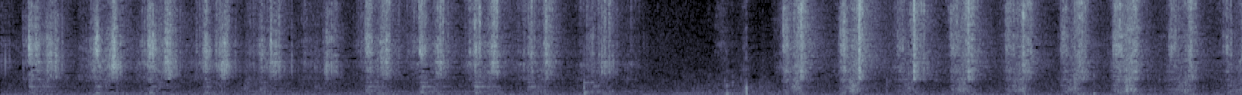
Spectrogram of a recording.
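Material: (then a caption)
Tin. A small, round printed tin candle container with a white-and-grey diamond-patterned exterior and a teal lid is held in the hand and scratched and tapped with fingernails along its side and lid. The result is a quick series of short, bright, crisp scratchy taps that stop briefly midway, then resume at a steady pace.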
